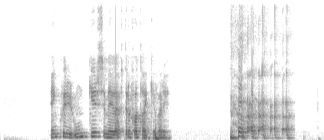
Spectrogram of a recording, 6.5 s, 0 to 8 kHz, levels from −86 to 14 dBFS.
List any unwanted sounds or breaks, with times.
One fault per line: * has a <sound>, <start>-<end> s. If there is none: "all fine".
* has a laugh, 4.6-5.9 s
